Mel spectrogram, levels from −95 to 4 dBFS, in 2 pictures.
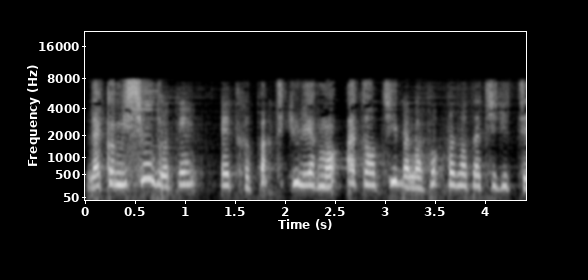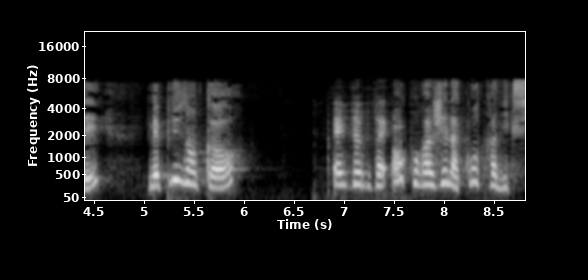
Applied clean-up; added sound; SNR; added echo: neural mask model DeepFilterNet 3.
